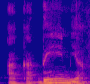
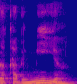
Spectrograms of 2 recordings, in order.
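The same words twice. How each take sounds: First: Academia stressed on DE, slow and low; Spanish stress. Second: Academia stressed on MI; Portuguese stress. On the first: Teacher showing students Spanish academia, slow, stress on DE. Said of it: "e no espanhol". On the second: Teacher showing students Portuguese academia, stress on MI. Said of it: "No português". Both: Shown as a demonstration.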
